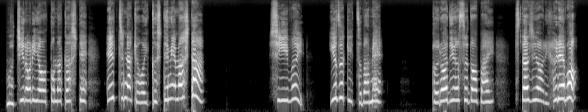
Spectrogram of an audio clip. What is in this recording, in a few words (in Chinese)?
標題朗讀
